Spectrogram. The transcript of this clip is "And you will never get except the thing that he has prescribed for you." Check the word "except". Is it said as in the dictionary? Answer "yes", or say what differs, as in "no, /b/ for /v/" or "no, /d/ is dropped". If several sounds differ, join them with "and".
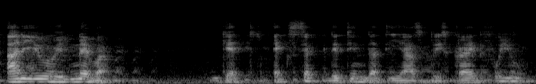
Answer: yes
